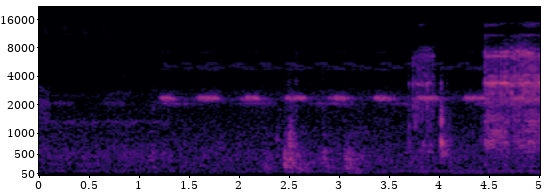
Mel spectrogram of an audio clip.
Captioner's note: crickets chirping; metal cranking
